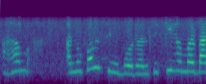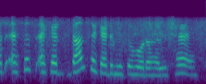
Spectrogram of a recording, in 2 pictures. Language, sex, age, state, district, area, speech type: Maithili, female, 30-45, Bihar, Purnia, urban, conversation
